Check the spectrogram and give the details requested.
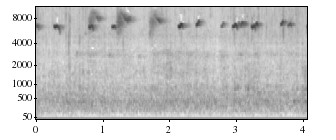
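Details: Flock of Red-browed finches feeding together at an open aviary feeder with small mesh. Short, thin high-pitched seep notes repeat irregularly about once a second over a light rustle of wings.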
